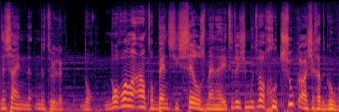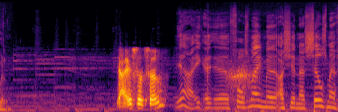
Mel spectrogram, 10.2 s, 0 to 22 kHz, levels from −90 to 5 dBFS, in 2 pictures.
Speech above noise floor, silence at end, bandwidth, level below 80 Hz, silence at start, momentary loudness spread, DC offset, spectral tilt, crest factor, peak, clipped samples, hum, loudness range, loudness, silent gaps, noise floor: 26 dB; 0 s; 19 kHz; -44 dBFS; 0 s; 22 LU; under 0.1%; -4.5 dB/octave; 20 dB; 0 dBFS; under 0.1%; none; 11 LU; -19 LUFS; none; -45 dBFS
